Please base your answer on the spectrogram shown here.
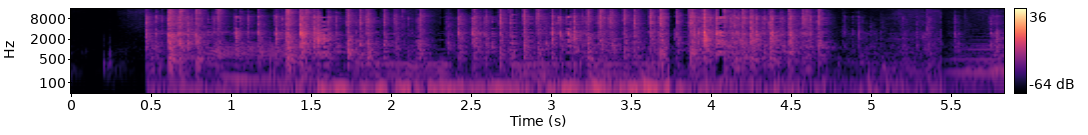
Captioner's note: angry typing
